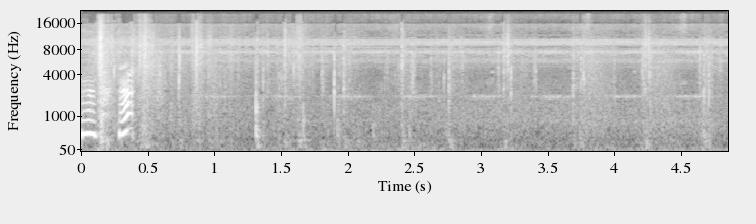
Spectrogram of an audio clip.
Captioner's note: crickets chirping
